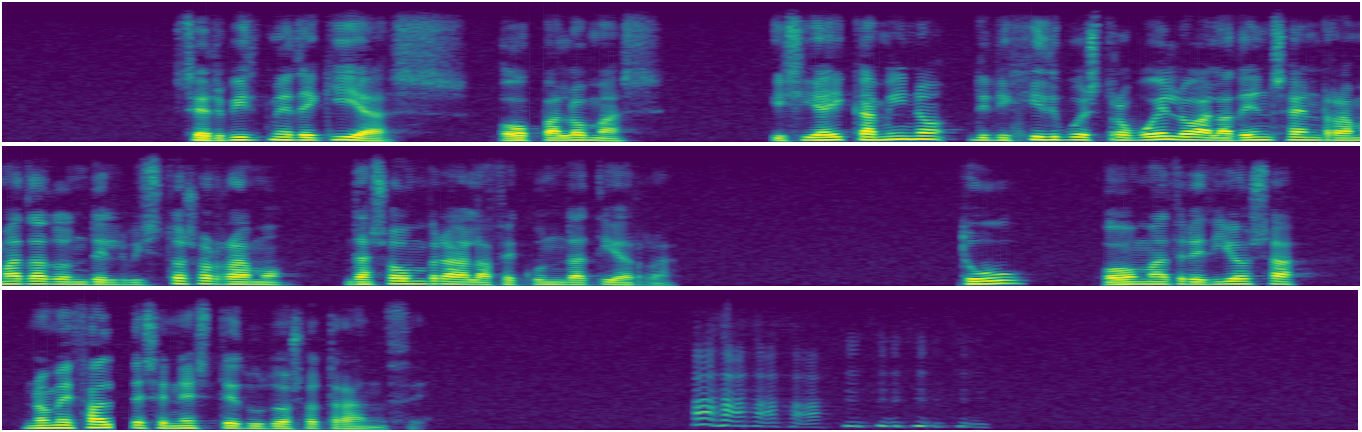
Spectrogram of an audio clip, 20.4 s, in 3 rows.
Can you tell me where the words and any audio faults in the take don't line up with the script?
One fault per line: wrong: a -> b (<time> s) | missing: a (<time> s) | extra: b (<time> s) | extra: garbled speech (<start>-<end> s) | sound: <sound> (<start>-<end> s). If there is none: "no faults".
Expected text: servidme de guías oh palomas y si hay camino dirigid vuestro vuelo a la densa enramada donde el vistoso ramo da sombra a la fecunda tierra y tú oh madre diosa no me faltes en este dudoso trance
missing: y (10.1 s)
sound: dropout (14.1-14.2 s)
sound: laugh (17.0-18.6 s)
